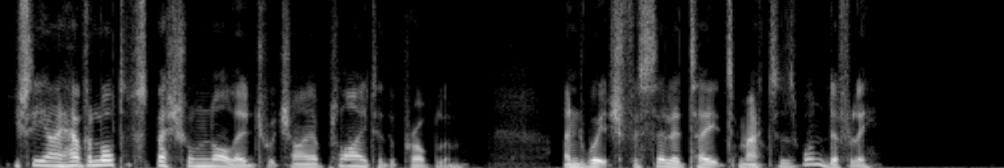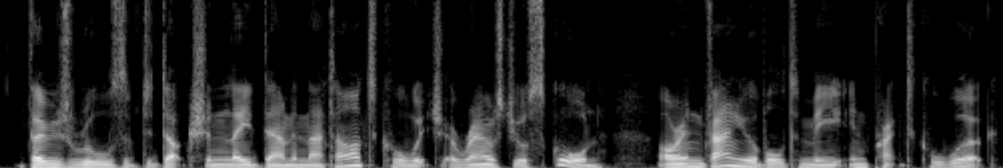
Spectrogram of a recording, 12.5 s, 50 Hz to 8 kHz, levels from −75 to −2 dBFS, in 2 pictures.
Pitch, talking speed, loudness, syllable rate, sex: 130 Hz, 190 wpm, -20 LUFS, 6.2 syllables/s, male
